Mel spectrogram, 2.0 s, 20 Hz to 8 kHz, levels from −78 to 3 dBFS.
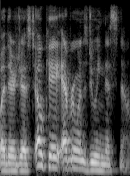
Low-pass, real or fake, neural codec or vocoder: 7.2 kHz; fake; vocoder, 44.1 kHz, 128 mel bands every 256 samples, BigVGAN v2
